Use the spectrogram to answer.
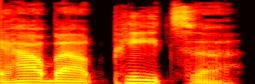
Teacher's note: The first A in the word about is gone. It's just missing.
